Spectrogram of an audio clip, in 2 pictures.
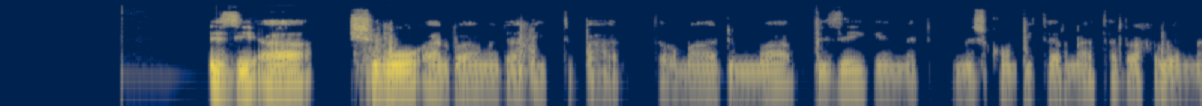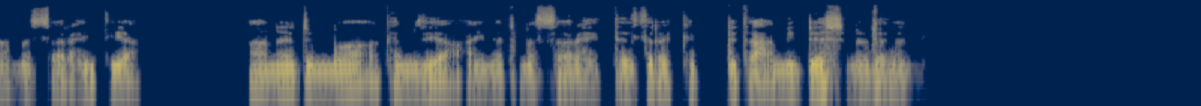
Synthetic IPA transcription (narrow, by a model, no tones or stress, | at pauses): ʔɨziʔa | ʃɪβoʔalbamɐd̪afit̪ʰːɨbːɐɦa̰lt̪ʼɨχʼmad̪ɨmːabɨzɐjɡɐmːɐd̪mɨskʰo̞̰mpʰut̪ʰɐɾna̰t̪ʰɐrːaxɐβɐlnamɐsːa̰ɾħḭt̪ʰɨja̰ | ʔanɐd̪ɨmːakʰɐmzḭʔa̰ʕa̰jnɐt̪mɐsːa̰ɾħit̪ʰːɐzɨɾʔɐkʰːɨbb̥ɨt̪ʼa̰ʕmid̪ɐsmɐβɐlɐnːi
